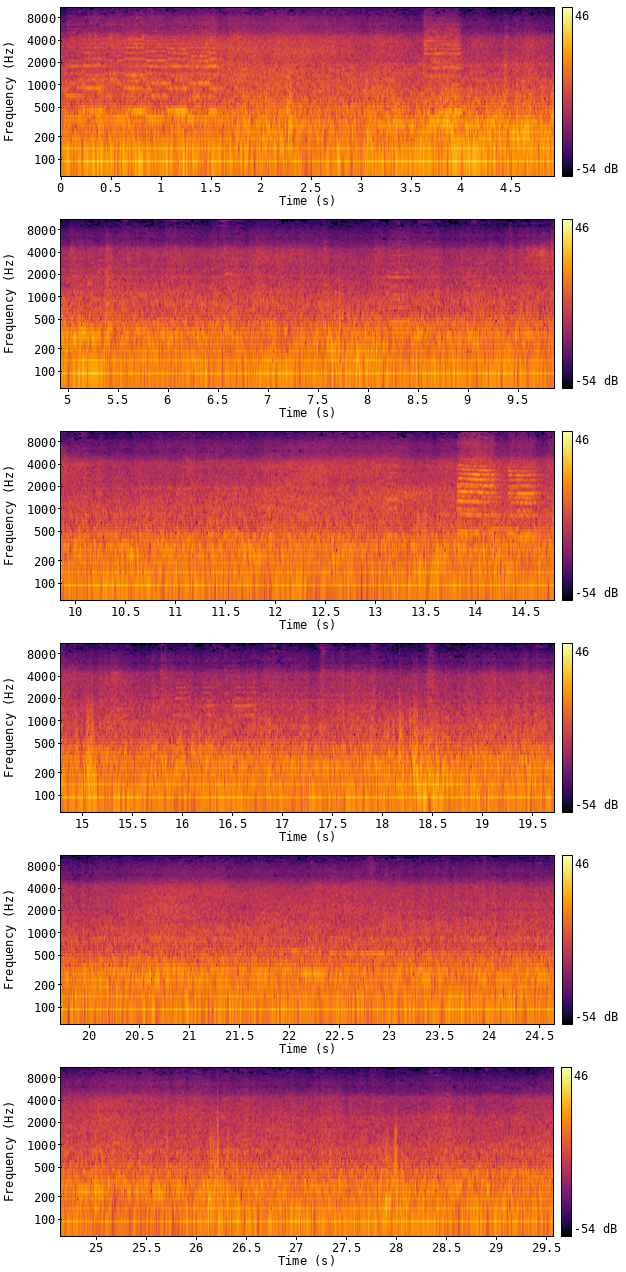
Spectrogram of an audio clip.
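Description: Steady running noise of an intercity passenger train, heard from the carriage window, with road traffic passing alongside. Horns toot a few times in the first seconds, and there is a clear, short horn blast about halfway through.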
